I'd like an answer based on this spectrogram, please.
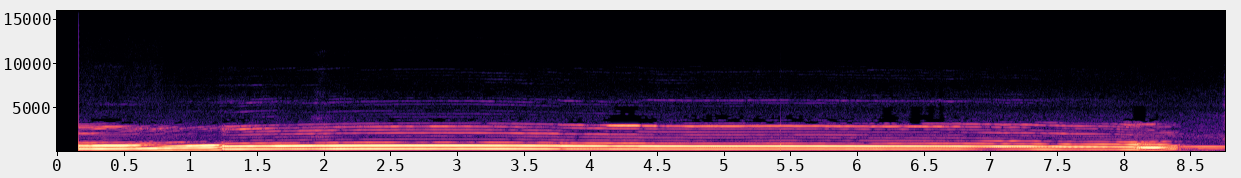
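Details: Siberian husky howling: one long sustained howl, rising at first, with a brief step up after about a second, then held steady and even for about seven seconds before breaking off.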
